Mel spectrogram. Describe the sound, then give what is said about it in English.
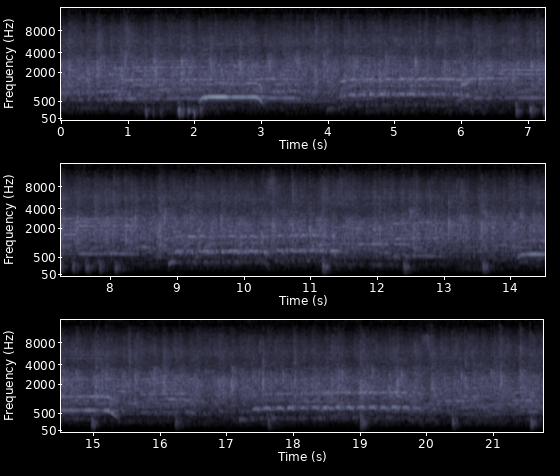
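An audience applauds in worship, clapping as they proclaim that the Lord gives and the Lord takes away, steadily for over twenty seconds: a dense wash of many hands clapping at a fairly even loudness, with a warm sustained tone, likely music or voices, running underneath. “Is there anybody that can clap and say, the Lord gives, the Lord takes away?”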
